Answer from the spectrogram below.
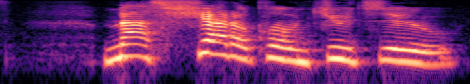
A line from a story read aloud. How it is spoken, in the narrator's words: He roared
